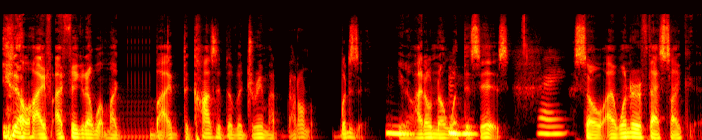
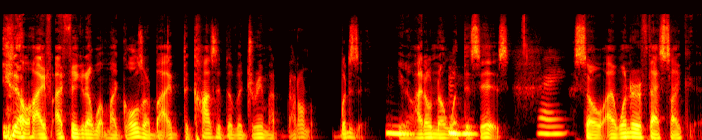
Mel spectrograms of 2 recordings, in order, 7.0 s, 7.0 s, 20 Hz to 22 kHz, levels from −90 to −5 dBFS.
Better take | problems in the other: second | audio freezing; at 1.5 s

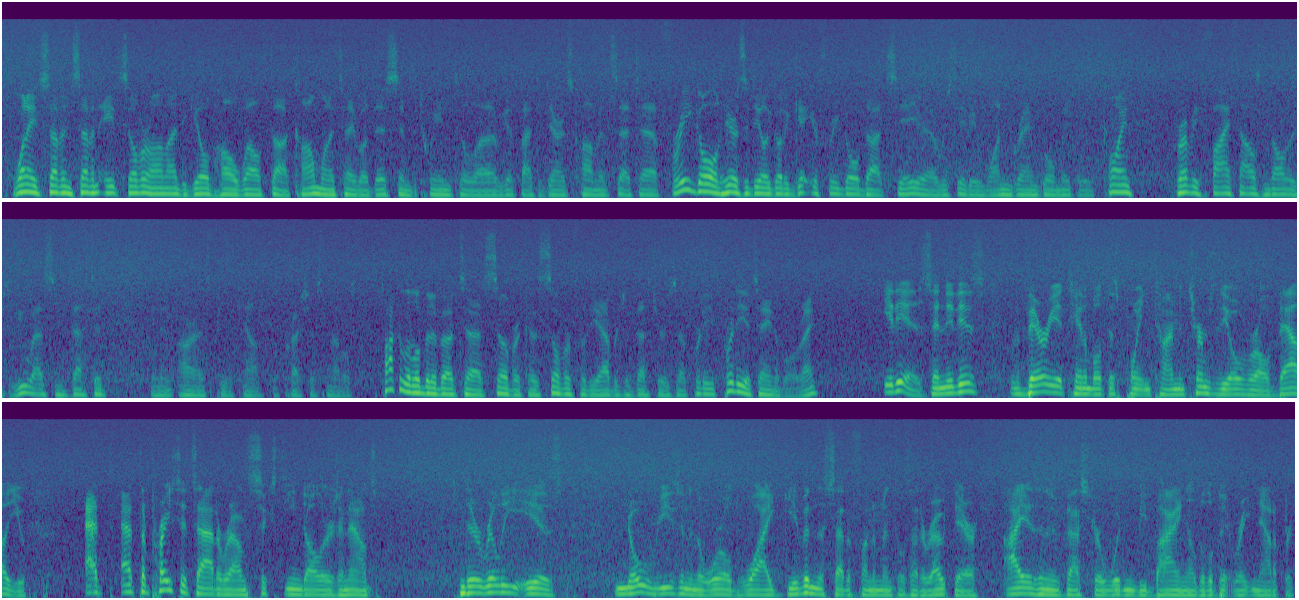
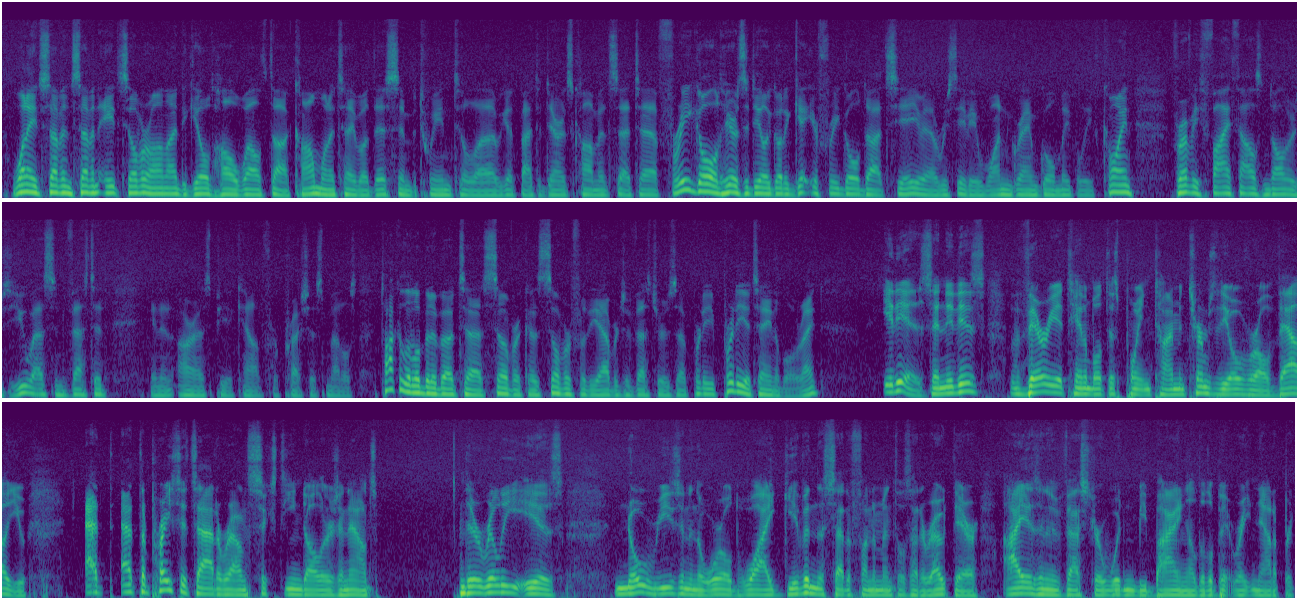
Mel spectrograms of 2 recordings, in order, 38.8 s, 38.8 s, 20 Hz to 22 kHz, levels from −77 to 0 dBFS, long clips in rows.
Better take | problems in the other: second | hiss; loud; throughout; 7 dB below the speech; faint in the second

